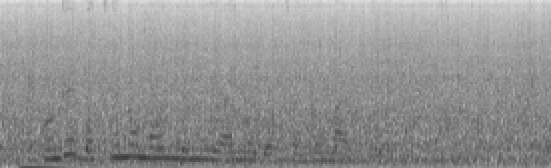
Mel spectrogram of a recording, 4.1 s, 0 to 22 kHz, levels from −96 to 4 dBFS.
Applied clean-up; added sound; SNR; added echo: none; Stream; 0 dB; none.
